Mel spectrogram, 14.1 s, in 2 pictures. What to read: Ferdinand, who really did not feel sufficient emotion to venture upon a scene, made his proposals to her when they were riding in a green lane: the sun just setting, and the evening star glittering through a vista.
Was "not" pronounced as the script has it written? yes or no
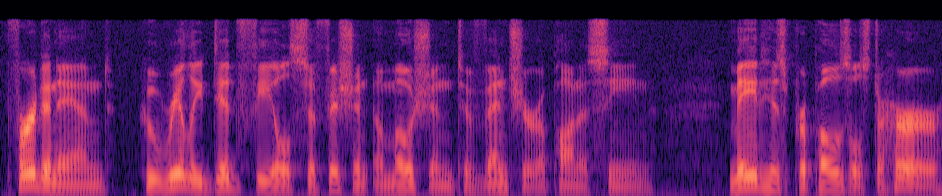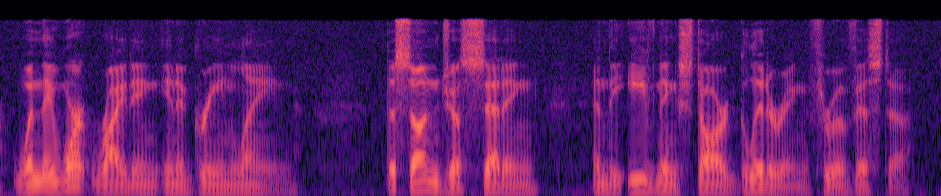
no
